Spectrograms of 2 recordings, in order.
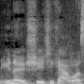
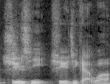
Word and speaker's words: Ncuti Gatwa: Because we're now on, Ncuti Gatwa's going to be the 15th, which is obviously more than it should be.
